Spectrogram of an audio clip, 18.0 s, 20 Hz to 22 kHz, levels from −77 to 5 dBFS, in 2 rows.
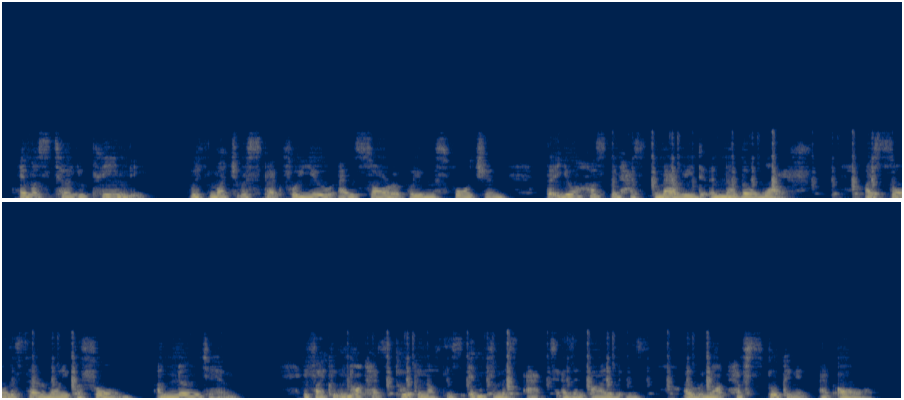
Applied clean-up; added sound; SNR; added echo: classical method WPE with log-MMSE.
